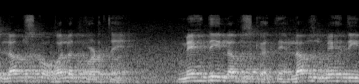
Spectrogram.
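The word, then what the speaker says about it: مَہدی: تو یہ مہدی لفظ یہ غلط ہے. لوگوں کو اس کا علم نہیں ہے، وہ اس کو غلط تلفظ کے ساتھ پڑھتے ہیں. لفظ کیا ہے اصل میں؟ مہدی، میم کے زبر کے ساتھ.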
